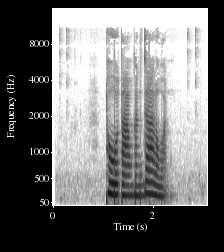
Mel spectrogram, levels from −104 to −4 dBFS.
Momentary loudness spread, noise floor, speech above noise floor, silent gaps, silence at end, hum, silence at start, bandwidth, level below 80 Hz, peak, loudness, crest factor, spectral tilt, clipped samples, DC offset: 16 LU; -62 dBFS; 45 dB; none; 0.8 s; none; 1.05 s; 11 kHz; -48 dBFS; -4 dBFS; -19 LUFS; 16 dB; -7.5 dB/octave; under 0.1%; under 0.1%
